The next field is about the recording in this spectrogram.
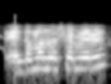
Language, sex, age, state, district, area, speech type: Telugu, male, 30-45, Telangana, Nagarkurnool, urban, conversation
